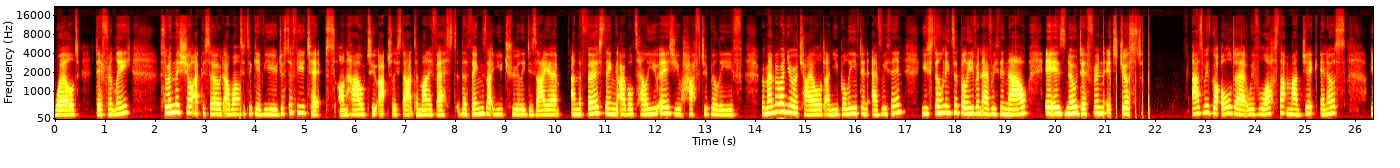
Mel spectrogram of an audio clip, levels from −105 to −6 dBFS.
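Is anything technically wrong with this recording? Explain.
Yes, there are two faults.

At 3.61 to 3.70 s, after "this short episode I", there is a burst of packet loss. The sound is held on and fades as a buzz or hiss for about 77 ms, then resumes at "to give you just" with about 80 ms of speech missing. The receiver bridged the lost packets by extending the last sound.

From 20.97 to 21.88 s, just after "is no", a train of clicks ticks over the speech: around seven similar pulses at a regular 7.8 per second, about 10 dB above the speech. The likely cause is interference, a faulty connection or a power supply.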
